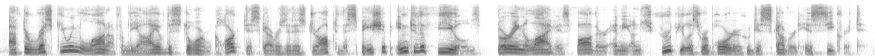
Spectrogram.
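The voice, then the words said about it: Dramatic announcer voice. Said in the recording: “can do your announcer voice as well as you do. I doubt I can, though.”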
